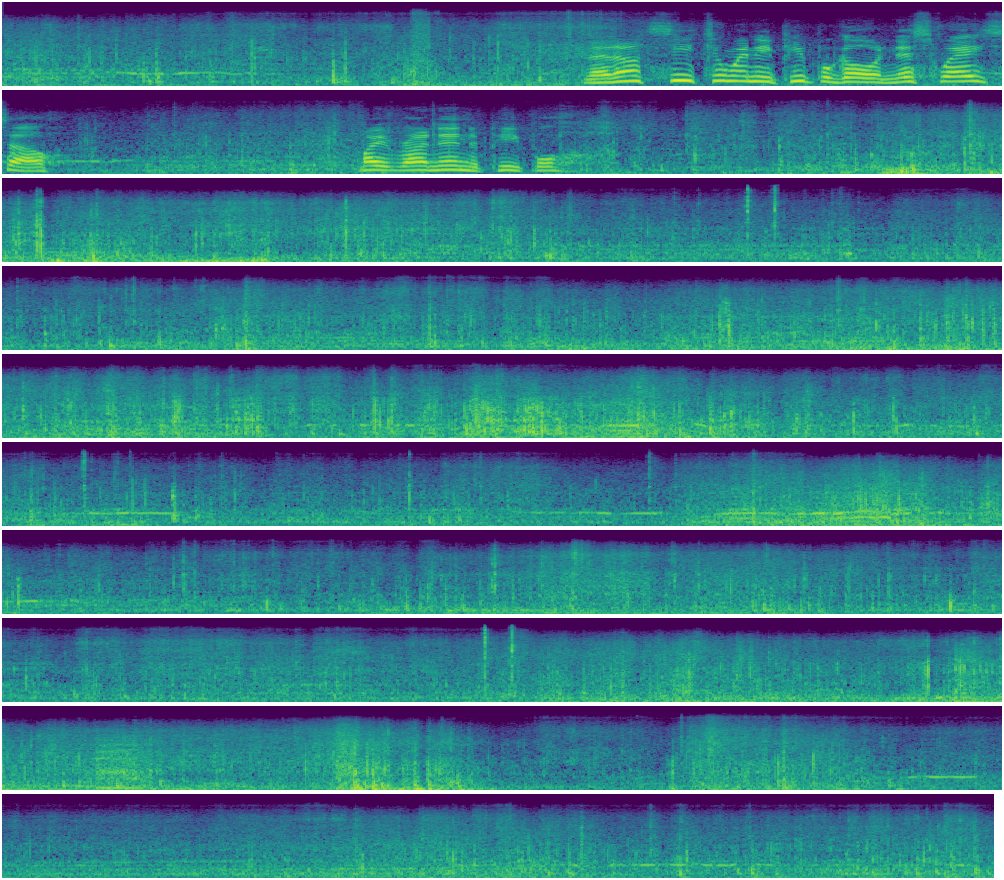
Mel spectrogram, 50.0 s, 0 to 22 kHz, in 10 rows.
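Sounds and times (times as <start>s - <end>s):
bike clicking and rattling: 0.0s - 49.9s
bike tyres rolling through leaves: 0.0s - 49.9s.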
